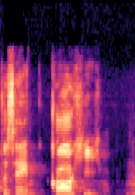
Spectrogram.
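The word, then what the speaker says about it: コーヒー: And then a Japanese person will say kohi. I'm like, wait a second, that sounds a lot like coffee. No, kohi. It's like, okay, sounds pretty much the same. No, it's not the same. Kohi.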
